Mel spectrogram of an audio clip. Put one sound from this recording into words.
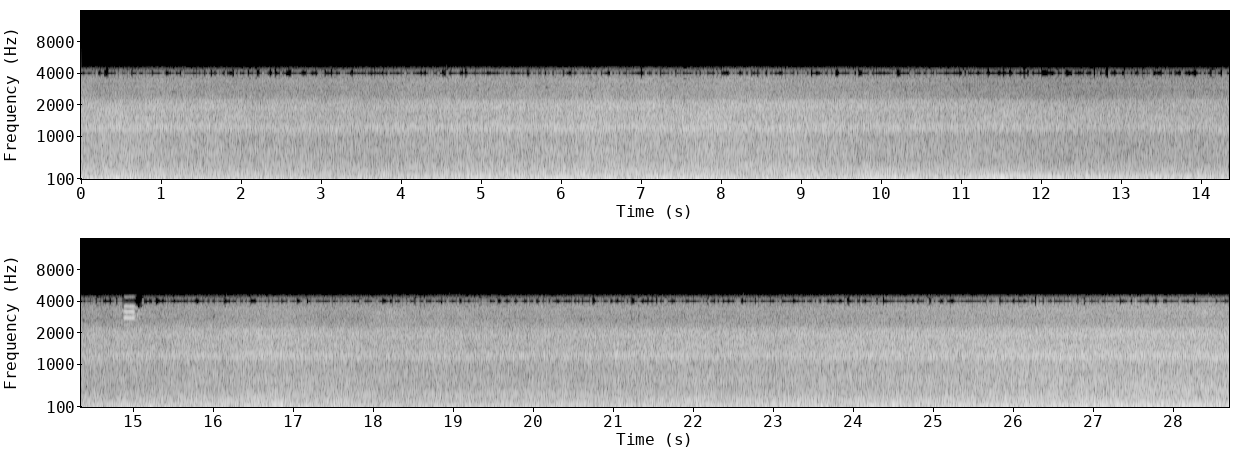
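A motorcycle engine hums steadily as it rides along.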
